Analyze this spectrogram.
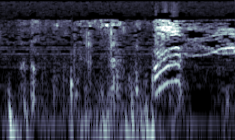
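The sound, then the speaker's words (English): Dogs in a frenzy in a studio, yelping and whining in excited bursts, with a rising harmonic whine near the end, all under steady talk. “The dogs are in a frenzy.”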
